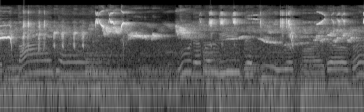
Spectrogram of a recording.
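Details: Orange-headed thrush singing a loud, clear rolling song for lure and tutor use: rapid varied phrases of high sharp whistles, chirps and descending slurs, mixed with lower warbled notes, almost without pause.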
